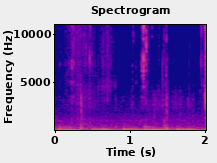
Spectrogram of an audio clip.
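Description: Wet chewing and soft crunching of chicken with vegetables in a steady rhythm of bites, with occasional sharp clicks and no talking.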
